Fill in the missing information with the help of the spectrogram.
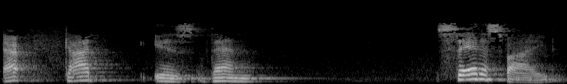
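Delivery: normal talking voice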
